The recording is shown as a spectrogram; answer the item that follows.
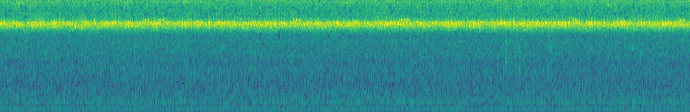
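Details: Farmed crickets chirping all at once, their high trilling merging into a continuous ringing wall of sound with no pauses, a low steady hum beneath.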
